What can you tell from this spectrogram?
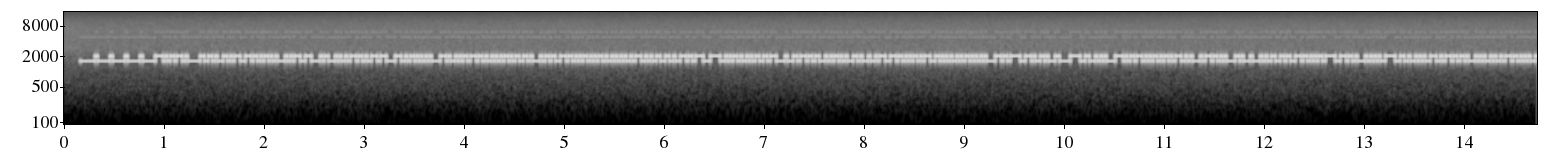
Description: RTTY (50 baud, 450 Hz shift), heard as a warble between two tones, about 1850 Hz centre. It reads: IUZ DKZMBF AMNRXHS JDIKL SSJFNWP OTSJIMU CDUQZ SZRJRX THGVTCX SDNK XGKWL ST KYTPYN GYF …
